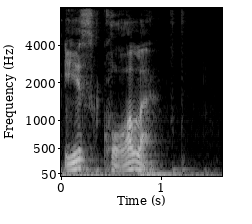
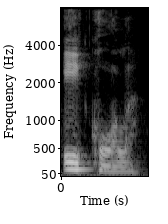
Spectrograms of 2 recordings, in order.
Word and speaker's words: escola: ver ó Nascente agora quando eu tenho a palavra escola ó eu escuto aqueles eu escuto que ele é se ó eu falo e escuto escola mesmo ó escola eu não falo e cola percebe como agora esse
